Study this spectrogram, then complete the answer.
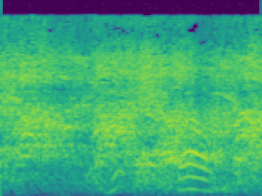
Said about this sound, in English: Look at all these hopeless women, too. Look. Cheering their pedophile god.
